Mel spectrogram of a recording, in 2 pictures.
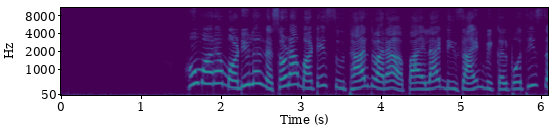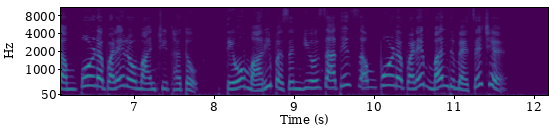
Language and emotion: Gujarati, happy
